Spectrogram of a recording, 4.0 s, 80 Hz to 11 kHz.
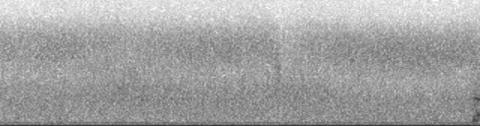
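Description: Steady hiss with a constant low hum: the background noise of a B-52 bomber crew's in-flight cockpit recording, aircraft and recorder noise with no voices.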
